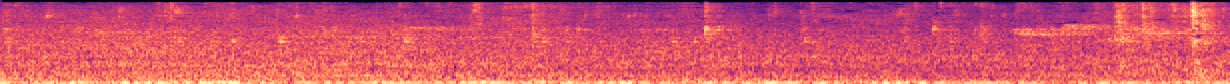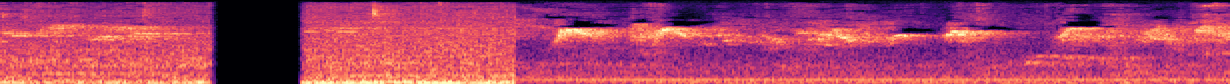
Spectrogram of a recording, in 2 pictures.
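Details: Red-whiskered bulbul of a platinum-patched mutant form, first half muffled by heavy noise, then after a brief break clearer bubbling chirped phrases repeated over a steady electrical hum.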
